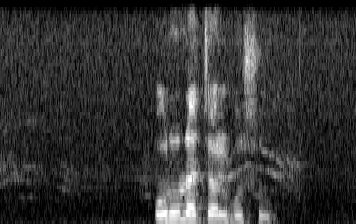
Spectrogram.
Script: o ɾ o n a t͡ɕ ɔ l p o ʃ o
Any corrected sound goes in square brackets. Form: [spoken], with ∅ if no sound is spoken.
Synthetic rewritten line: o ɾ [u] n a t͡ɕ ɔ l [b] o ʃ [u]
